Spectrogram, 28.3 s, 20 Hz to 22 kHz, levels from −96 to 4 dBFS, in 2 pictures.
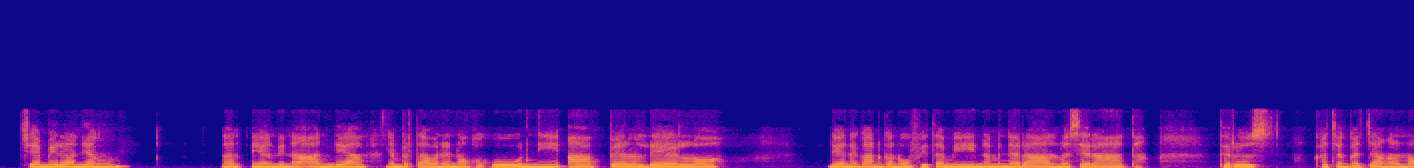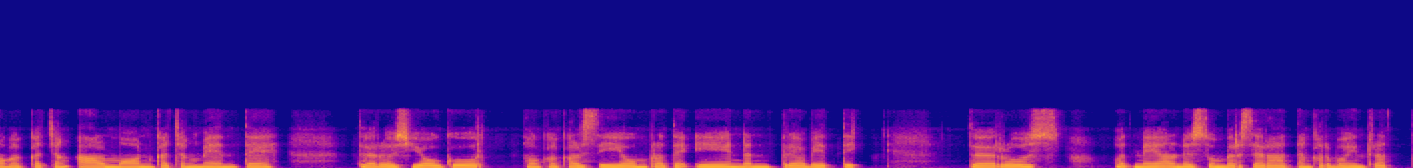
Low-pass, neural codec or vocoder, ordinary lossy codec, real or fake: none; none; none; real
